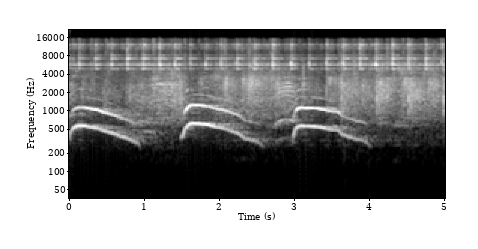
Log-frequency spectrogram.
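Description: A man shouts out with feeling in a large echoing hall.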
